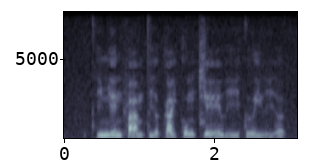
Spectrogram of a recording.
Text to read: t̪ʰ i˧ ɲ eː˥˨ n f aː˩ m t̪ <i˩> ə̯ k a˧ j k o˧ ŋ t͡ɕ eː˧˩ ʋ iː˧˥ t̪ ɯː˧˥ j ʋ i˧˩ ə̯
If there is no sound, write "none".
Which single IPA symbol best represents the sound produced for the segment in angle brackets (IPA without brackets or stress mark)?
i˥˨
